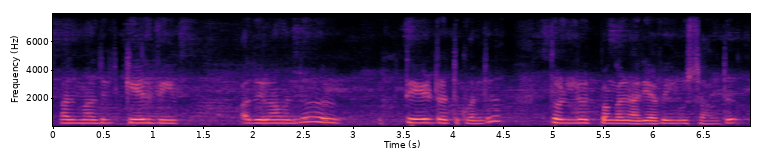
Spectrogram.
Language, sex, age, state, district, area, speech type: Tamil, female, 18-30, Tamil Nadu, Tirunelveli, rural, spontaneous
